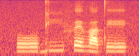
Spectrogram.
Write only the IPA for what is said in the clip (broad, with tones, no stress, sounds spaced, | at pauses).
oː˨ ɡ iː˦ f ɛ˦ v a˨ t e˦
